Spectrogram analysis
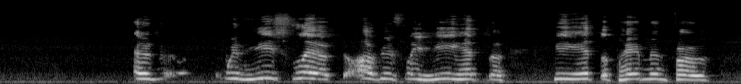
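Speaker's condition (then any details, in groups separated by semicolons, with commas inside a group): Cerebral palsy; from birth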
